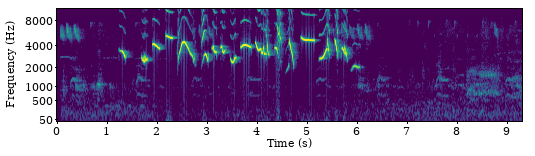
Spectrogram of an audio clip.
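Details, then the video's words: Oriental magpie-robin in a very loud, wild-voiced lure recording used to provoke rivals into competitive singing: a rapid run of clear whistled notes, sliding up and down and varied, about four per second, between quieter pauses. "File choè than mồi kích bổi đấu GIỌNG CỰC TO || Gọi choè than SIÊU NHẬY"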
